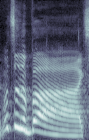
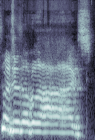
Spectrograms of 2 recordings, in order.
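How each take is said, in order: First: Slow dramatic quote of the famous line; movie line quote. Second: Slow, hushed echo of the famous line; movie line quote. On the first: Host savoring the movie line, slow and dramatic. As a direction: draw it out like the film scene. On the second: Actor echoing the host's line, slow and dramatic. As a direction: say it slowly, savoring the memory. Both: Retold or imitated.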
